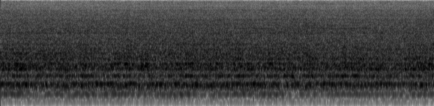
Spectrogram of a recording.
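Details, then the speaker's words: Pool pump at spring pool opening after reassembly: steady motor whine with a constant water rush and no gurgling air surges; water coming in slowly then picking up as the pump catches prime. Owner hopes no air is being sucked in. "And we do have water coming in. Slowly, it's speeding up. Hopefully we're not sucking any air from here, which would impede that, but we'll see. It's picking up, I think. It is picking up."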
